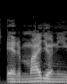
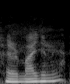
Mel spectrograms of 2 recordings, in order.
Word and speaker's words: Hermione: Para empezar, Llevamos 20 años pronunciando mal su nombre ah, porque este personaje se, se llama Hermione Granger. Hermione.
